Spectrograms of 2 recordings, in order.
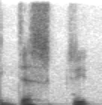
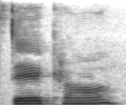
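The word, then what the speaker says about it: Descartes: Oh, I can pronounce it. It's Renie discrete. Is it It was a French philosopher. It's Decar.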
